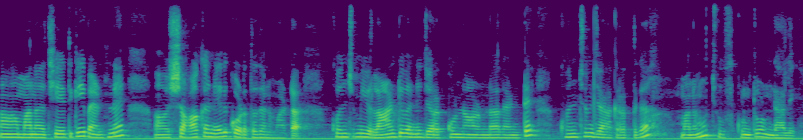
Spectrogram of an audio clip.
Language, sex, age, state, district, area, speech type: Telugu, female, 45-60, Andhra Pradesh, Guntur, urban, spontaneous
